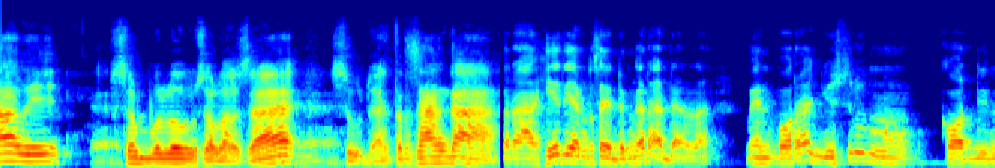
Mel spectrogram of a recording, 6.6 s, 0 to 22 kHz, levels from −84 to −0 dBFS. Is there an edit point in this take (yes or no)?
yes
